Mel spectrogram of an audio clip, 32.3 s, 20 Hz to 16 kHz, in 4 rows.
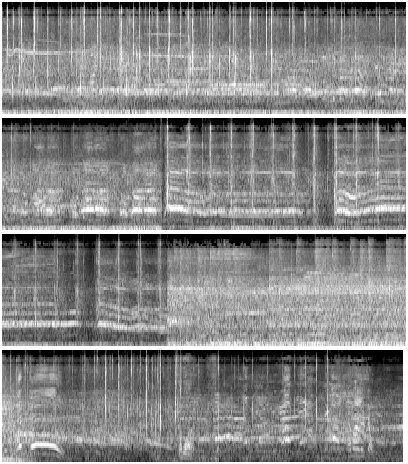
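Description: Music with a singing voice over a stadium sound system, above a crowd, with a heavy low rumble underneath. About 25 seconds in, the rumble drops away, leaving crowd noise and scattered shouts as play kicks off.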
